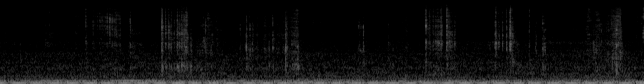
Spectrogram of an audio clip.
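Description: Scissors snipping through paper for a handmade calendar craft, a quick series of crisp close cuts coming in small bursts over a low steady hum, with no voices.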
